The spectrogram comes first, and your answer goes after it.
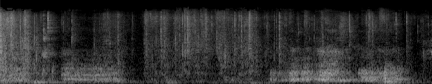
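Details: Parson Russell Terrier puppies, seven weeks old, indoors in a small room: soft low whimpering and grunting sounds come in short bursts, with scuffling and rustling noise throughout.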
